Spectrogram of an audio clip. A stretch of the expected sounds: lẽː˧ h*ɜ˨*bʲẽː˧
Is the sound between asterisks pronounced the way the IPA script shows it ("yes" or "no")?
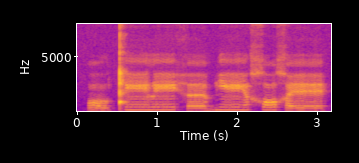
yes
